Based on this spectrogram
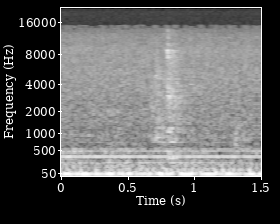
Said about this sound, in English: And begin to listen to the space that we're in. Maybe you'll hear the clocks ticking.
